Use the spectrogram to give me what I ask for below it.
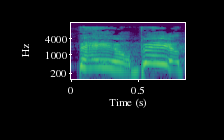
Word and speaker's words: Baal: Baal, tear down the Baal, tear down Baal.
